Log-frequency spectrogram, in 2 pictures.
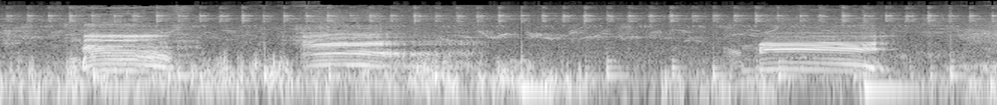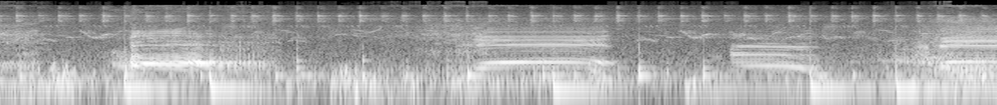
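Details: Herd of Asian village cows with calves walking a quiet countryside road past lush rice fields; a steady series of arching, harmonic moos roughly every two to three seconds, mixed with low lowing and a continuous high-pitched electronic-like hum.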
